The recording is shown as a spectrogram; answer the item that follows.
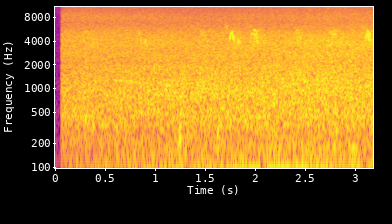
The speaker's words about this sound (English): For a moment, you feel like you're in one of the most rural parts of upstate New York, listening to the serene sounds of birds and insects.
